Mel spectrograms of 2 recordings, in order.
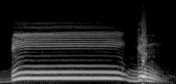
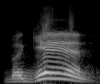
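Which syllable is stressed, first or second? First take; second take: first; second. First: The stress is on the first syllable. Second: The stress is on the second syllable. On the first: The speaker calls it wrong. "Let's try it the other way... I'll change the second syllable, the vowel, the I, to uh" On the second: The speaker calls it right. "with the second syllable, I'm going to say that one louder, longer, and higher"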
